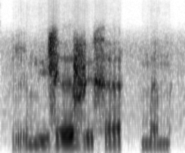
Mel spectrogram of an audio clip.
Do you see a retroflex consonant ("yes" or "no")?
no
